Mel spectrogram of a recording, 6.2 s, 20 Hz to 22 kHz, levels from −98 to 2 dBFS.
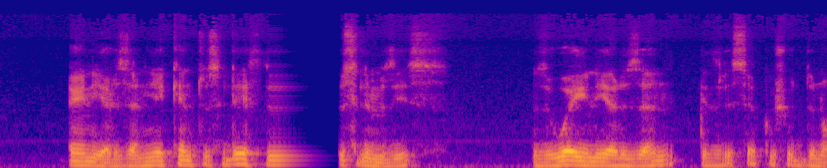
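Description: Speech with a call audio freeze from 2.03 to 2.57 s, right after "yerzan yakan tutlayt d": the last sound smears into a fading buzz or hiss, the final 130 ms go silent, then speech resumes intact, likely a drained jitter buffer. Unlike a dropout, nothing is lost; the rest of the clip just arrives about 0.5 s late.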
